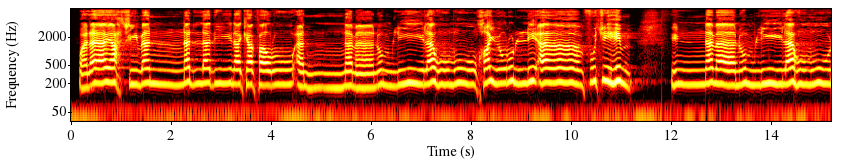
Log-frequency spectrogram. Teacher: برواية قالون بالصلة مع قصر المد المنفصل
